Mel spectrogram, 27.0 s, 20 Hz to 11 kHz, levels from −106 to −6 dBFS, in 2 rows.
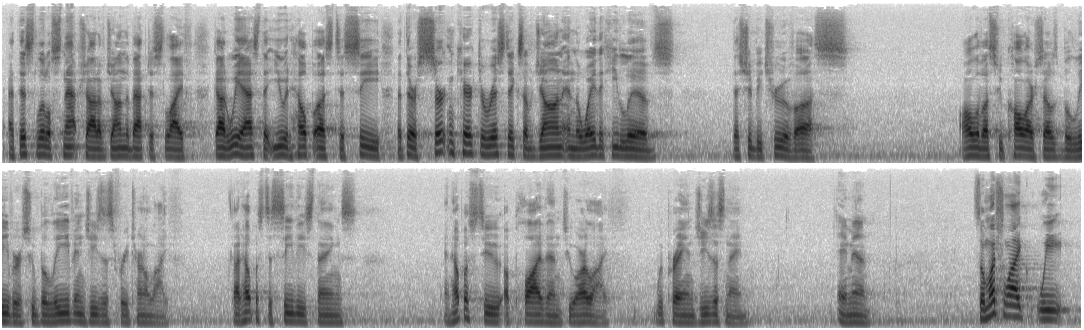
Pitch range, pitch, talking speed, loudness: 105-125 Hz, 120 Hz, 175 wpm, -24 LUFS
